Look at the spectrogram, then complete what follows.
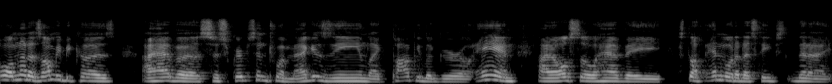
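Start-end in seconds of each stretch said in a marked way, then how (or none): none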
